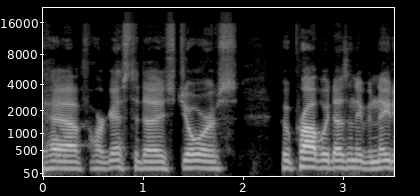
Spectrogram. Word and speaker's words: Joris: It's Joris with a soft J, but whatever.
